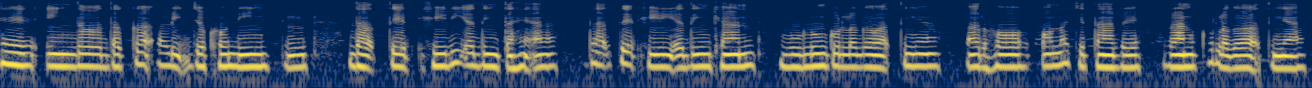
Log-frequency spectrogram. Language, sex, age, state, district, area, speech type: Santali, female, 18-30, West Bengal, Bankura, rural, spontaneous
